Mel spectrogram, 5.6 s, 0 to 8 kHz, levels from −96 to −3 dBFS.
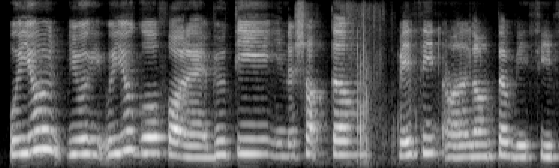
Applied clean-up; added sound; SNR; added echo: neural mask model DeepFilterNet 3.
